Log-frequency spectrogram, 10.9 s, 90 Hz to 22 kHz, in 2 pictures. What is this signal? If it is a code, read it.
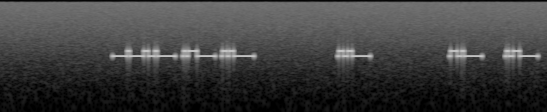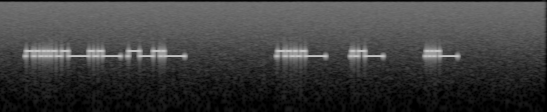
TTY/TDD text telephone tones (45.45 baud Baudot), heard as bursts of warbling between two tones, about 400 Hz shift, 1600 Hz centre. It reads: CELINA SMITH WAS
